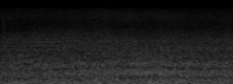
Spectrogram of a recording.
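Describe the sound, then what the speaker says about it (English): Steady ocean surf in The Touryst, a continuous broad wash of waves with no distinct breaks, faint and unbroken throughout. "You should be hearing the ocean right now."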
